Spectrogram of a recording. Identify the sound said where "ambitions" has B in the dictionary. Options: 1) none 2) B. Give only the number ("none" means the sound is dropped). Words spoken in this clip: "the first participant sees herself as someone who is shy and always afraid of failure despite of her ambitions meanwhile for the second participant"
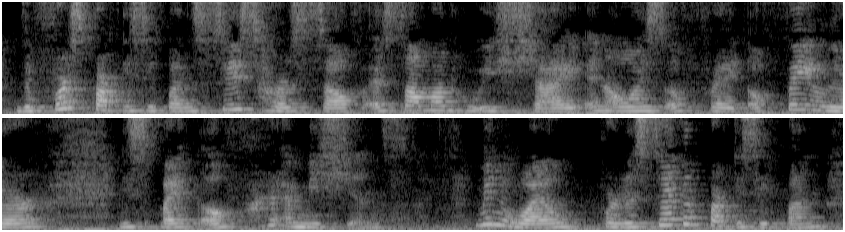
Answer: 1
